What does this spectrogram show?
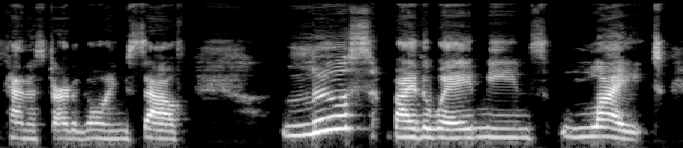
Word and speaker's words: Luce: of started going south loose by the way means light in Italian it's Luce and in Spanish it's loose but spelled Lu Zhi either way loose the character had said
